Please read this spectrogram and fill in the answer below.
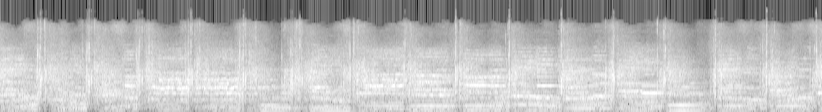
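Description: Musical theatre cast singing a finale together in chorus over instrumental accompaniment with a steady beat.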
